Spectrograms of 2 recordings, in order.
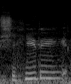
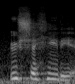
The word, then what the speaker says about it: Ushahidi: I think anyone interested in this area as well should probably look at the work of Ushahidi and their tool Swift River, which is trying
